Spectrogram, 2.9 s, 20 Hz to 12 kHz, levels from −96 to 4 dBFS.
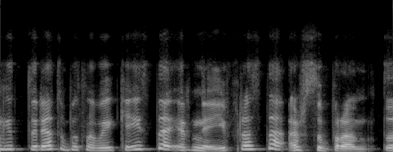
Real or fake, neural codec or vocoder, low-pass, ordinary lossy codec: real; none; 7.2 kHz; Opus, 24 kbps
